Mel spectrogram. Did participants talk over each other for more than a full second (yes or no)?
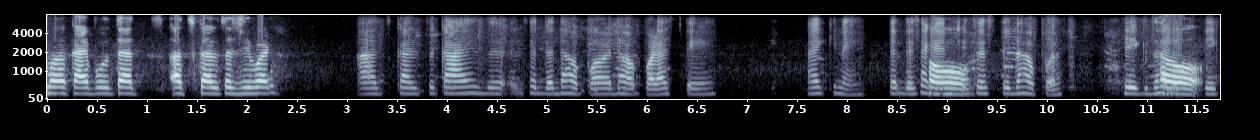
no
